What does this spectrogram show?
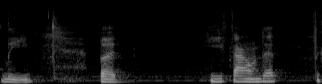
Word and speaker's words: Lie: Eric Lee it's pronounced Lee but he found that the companies were lying and his last name is spelled the same as the word lie.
